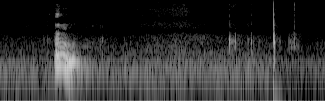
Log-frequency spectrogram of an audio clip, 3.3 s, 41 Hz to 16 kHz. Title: Hotel hiccups part 1 of 4 hiccupclips with hiccups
